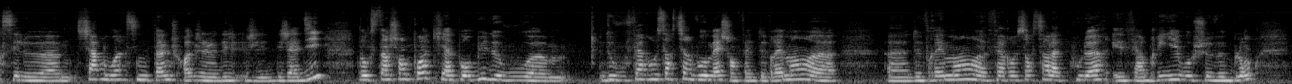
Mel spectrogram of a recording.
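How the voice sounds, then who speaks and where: This woman's voice is somewhat breathy, with medium pitch and ordinary pitch variation. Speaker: beauty vlogger. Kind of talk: casual product review vlog. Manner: animated.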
